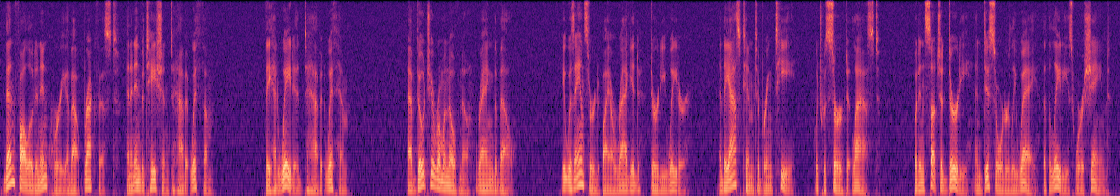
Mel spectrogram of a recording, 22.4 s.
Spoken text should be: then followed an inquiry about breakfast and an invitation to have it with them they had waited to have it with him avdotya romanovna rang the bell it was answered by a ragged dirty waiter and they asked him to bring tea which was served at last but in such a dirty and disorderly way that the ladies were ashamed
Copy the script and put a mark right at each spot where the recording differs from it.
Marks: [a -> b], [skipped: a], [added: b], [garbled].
then followed an inquiry about breakfast and an invitation to have it with them they had waited to have it with him avdotya romanovna rang the bell it was answered by a ragged dirty waiter and they asked him to bring tea which was served at last but in such a dirty and disorderly way that the ladies were ashamed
